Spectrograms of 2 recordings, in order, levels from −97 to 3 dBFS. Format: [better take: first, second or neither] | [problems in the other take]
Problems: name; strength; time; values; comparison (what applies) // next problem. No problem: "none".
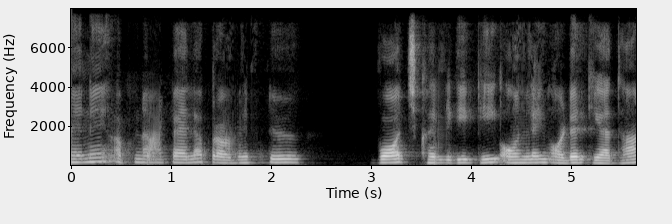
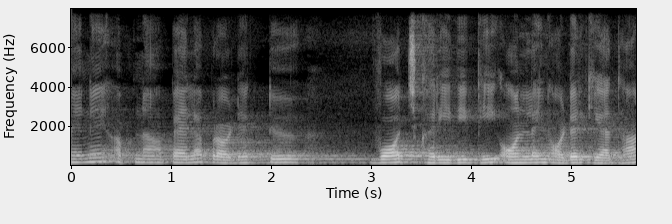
second | noise reduction (neural mask model DeepFilterNet 3)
